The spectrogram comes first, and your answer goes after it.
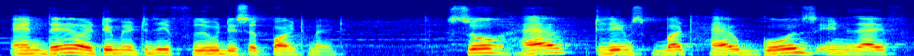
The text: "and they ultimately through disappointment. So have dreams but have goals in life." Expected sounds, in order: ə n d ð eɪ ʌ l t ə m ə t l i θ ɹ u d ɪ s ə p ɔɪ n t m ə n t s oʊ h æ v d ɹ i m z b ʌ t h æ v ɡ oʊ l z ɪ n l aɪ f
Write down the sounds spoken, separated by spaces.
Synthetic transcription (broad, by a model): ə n d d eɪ ʌ l t ə m ə t l i f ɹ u d ɪ s ə p ɔɪ n t m ə n t s oʊ h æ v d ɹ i m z b ʌ t h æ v ɡ oʊ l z ɪ n l aɪ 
